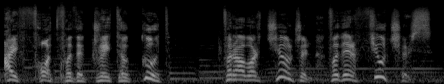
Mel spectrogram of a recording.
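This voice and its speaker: An aging Persian zealot who leads a secret order in a video game. His delivery is slow and forceful, full of grandiose conviction and calm menace. Music plays behind him. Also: high voice, heavily acted. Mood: impassioned. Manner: grandiose, deliberate speechmaking. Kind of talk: video game cutscene acting.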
